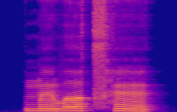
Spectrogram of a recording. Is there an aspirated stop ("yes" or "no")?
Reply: yes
